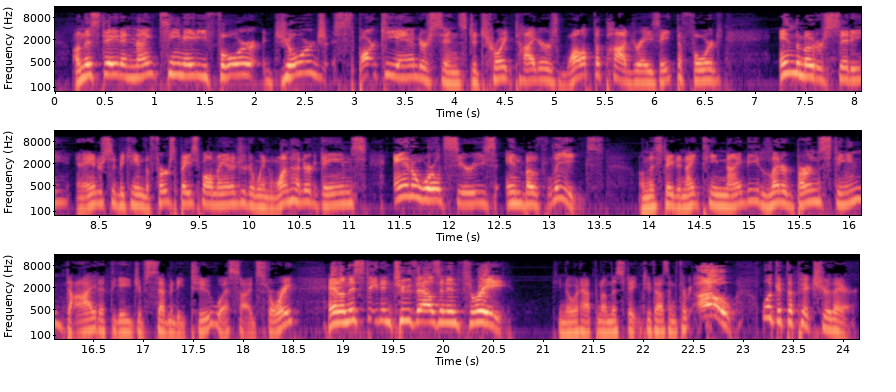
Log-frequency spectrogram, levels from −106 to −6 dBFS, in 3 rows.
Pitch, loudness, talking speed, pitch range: 165 Hz, -25 LUFS, 190 wpm, 140-210 Hz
